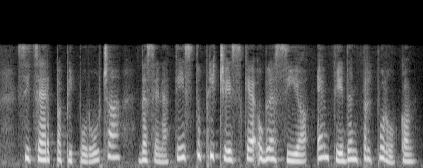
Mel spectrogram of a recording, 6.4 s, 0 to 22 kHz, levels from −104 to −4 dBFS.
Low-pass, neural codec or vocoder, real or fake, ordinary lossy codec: 7.2 kHz; codec, 16 kHz, 1.1 kbps, Voila-Tokenizer; fake; none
